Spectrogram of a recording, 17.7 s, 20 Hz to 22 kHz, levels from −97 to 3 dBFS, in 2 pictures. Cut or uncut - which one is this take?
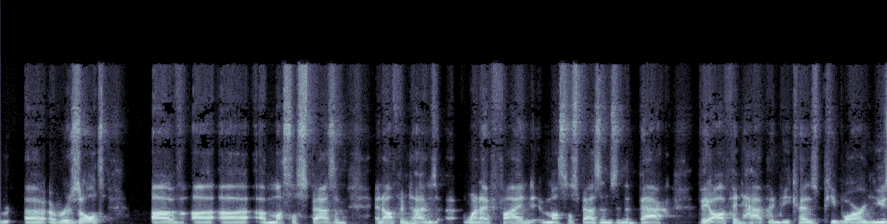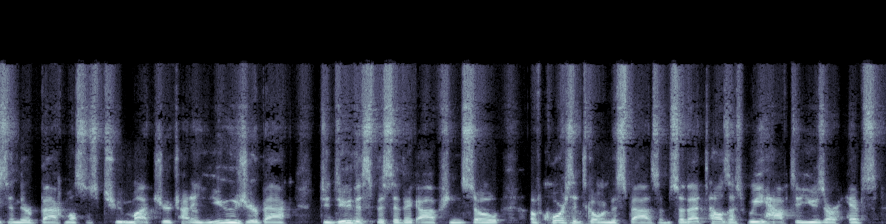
uncut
